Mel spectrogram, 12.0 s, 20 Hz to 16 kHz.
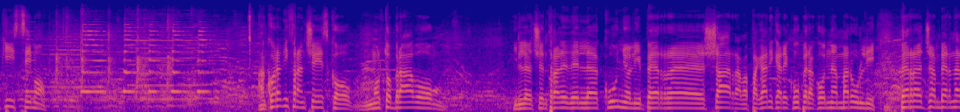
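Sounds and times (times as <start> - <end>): horn short toots: 0.3 - 2.9.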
